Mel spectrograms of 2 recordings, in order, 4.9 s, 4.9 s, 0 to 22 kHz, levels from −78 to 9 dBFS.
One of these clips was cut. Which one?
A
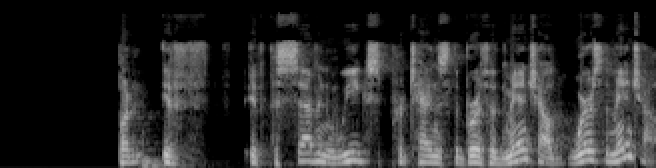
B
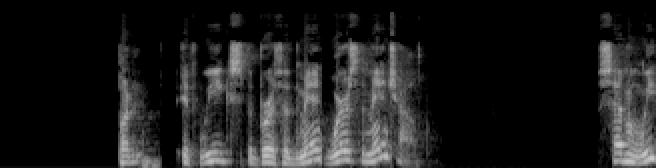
B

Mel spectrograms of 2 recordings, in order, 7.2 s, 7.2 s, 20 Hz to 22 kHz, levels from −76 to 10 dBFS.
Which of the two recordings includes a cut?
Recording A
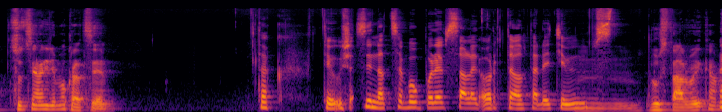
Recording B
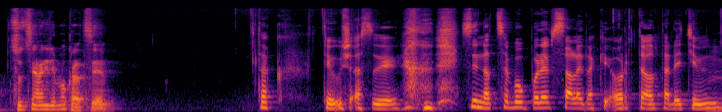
A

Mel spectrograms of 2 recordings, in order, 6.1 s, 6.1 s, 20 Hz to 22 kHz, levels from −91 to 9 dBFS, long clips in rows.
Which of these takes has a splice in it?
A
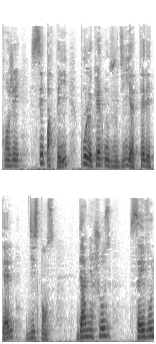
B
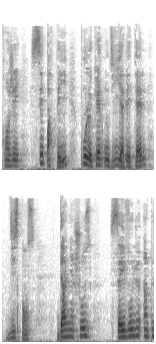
B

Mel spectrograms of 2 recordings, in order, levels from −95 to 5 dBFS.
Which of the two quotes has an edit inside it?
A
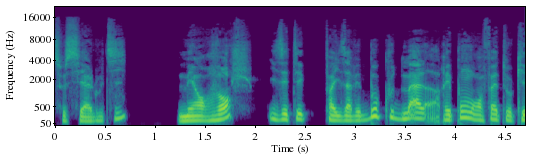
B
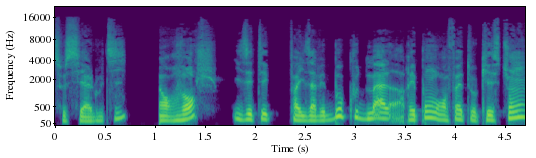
B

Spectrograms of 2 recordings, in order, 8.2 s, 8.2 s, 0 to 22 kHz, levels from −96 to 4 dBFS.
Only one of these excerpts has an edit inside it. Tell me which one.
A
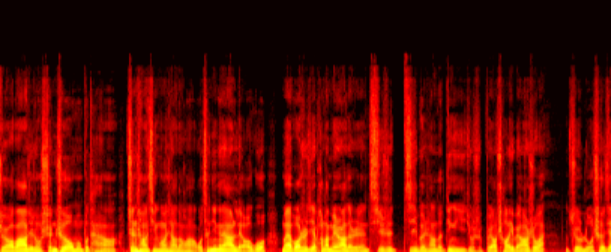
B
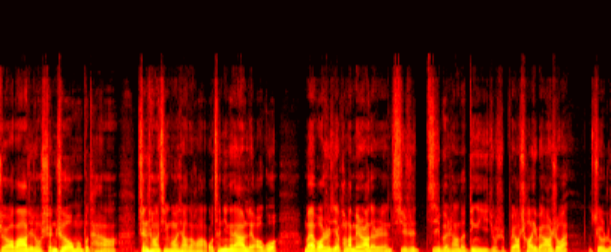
A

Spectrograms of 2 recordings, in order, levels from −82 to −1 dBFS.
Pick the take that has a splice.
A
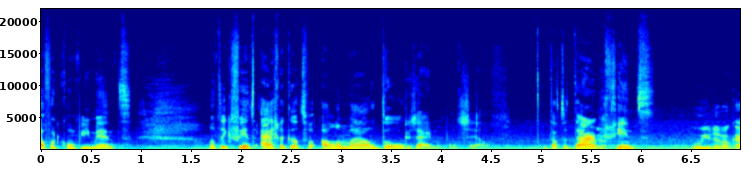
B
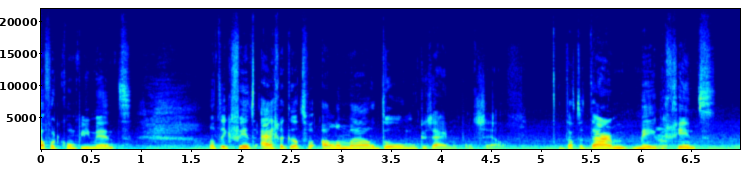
A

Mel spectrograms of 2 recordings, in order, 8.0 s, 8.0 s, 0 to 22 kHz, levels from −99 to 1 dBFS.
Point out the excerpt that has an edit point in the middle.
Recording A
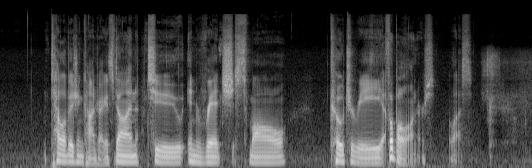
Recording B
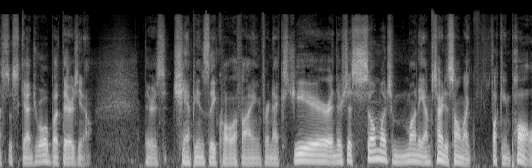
A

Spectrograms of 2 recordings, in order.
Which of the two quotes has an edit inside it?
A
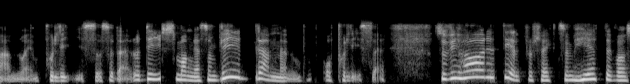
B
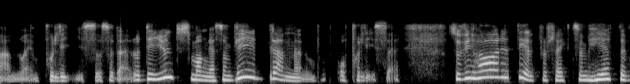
A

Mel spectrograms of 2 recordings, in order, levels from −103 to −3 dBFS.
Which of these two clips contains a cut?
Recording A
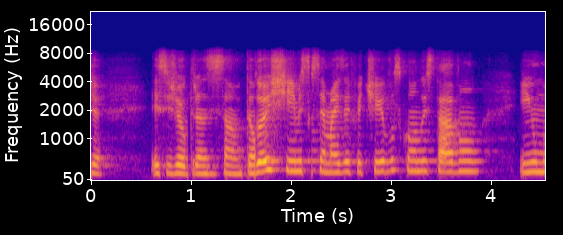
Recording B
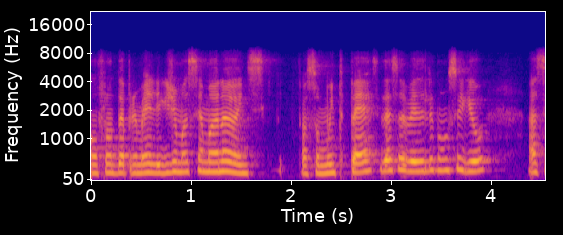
A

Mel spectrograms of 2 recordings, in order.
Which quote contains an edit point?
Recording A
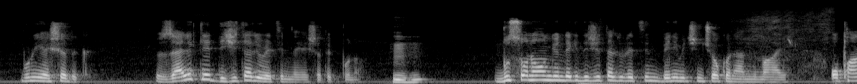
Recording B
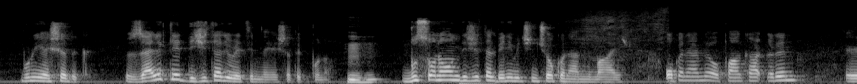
B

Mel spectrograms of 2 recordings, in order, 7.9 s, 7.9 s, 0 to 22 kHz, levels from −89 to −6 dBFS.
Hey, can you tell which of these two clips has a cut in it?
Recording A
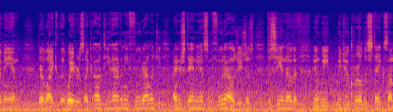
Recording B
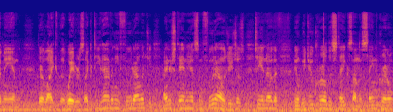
B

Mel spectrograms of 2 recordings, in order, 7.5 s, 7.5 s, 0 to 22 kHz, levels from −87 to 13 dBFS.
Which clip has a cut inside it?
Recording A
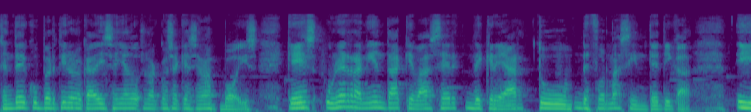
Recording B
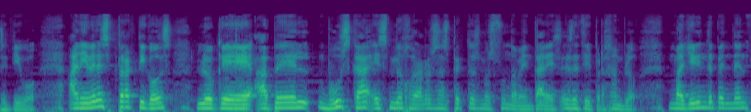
A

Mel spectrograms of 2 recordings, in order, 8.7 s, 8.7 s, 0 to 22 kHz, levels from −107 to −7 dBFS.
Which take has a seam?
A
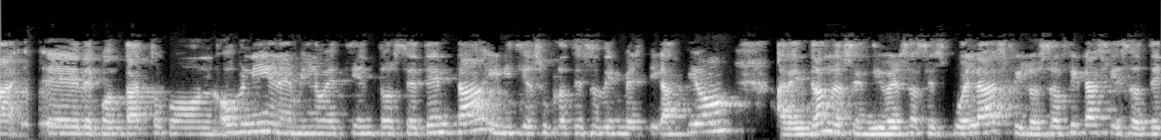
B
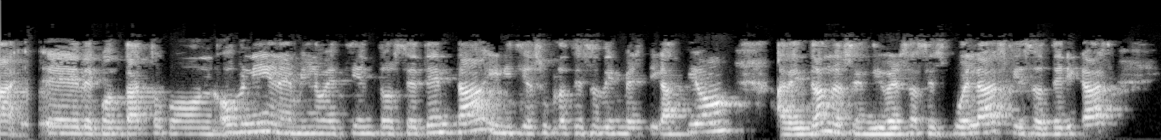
B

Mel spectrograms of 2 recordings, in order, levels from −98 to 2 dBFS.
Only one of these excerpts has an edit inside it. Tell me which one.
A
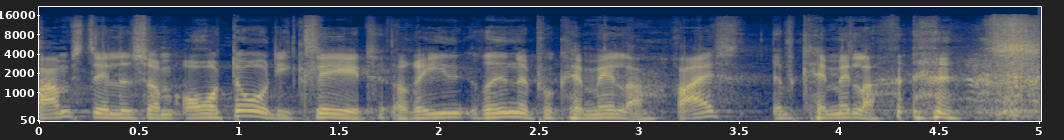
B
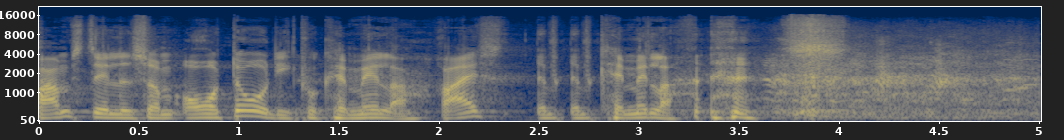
B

